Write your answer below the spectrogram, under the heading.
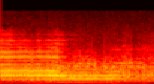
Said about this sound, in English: As we return to our story, Boston Blackie and his friend Mary are in an airplane high over the track from which the train disappeared.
